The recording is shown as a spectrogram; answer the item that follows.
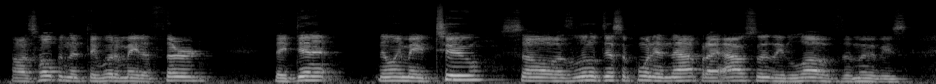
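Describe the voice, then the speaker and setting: Speaking at a moderate pace with fairly even intonation, a man with a high voice is heard over audible room echo. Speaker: toy collector reviewer. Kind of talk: casual toy review. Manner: casual, conversational.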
